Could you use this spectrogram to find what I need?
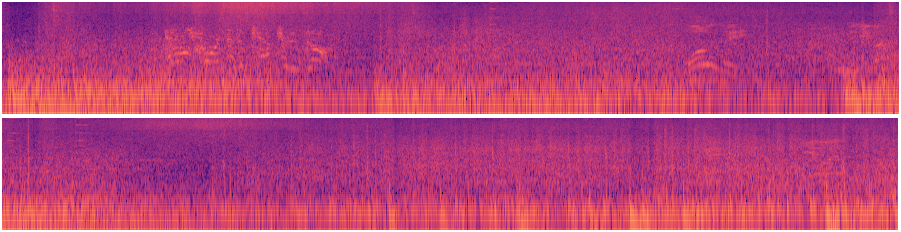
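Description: Water rushes and splashes against a boat's hull.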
